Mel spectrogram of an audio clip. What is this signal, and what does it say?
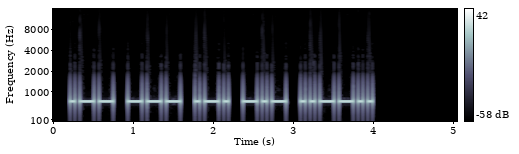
Morse code, heard as a keyed tone, about 20 wpm, 700 Hz. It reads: WORK?
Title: Sentences from Top 1300 Words 20wpm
